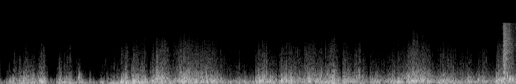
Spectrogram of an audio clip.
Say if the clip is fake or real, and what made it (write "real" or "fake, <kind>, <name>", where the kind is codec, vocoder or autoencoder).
fake, vocoder, BigVGAN v2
